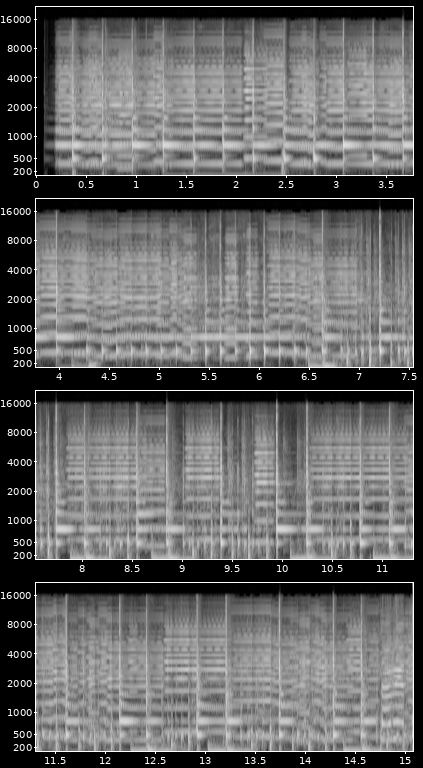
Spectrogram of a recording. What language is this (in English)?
Hindi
